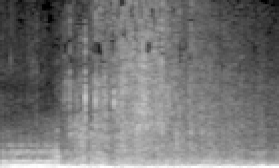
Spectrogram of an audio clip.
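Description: A deep boom and rush of flame as a burning chip pan flares up, starting about half a second in, over a low held music drone.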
